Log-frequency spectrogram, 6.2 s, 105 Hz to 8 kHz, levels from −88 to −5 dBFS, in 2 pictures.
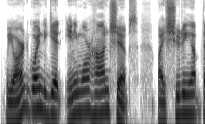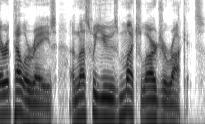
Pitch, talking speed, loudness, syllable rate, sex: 125 Hz, 205 wpm, -17 LUFS, 5.4 syllables/s, male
